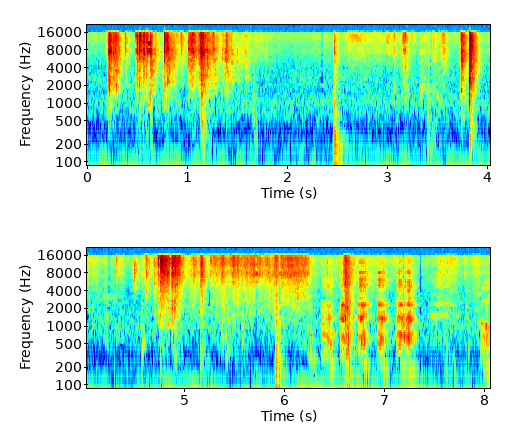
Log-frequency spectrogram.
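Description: Gloved hands picking up and opening a cardboard trading-card box: scattered knocks and taps of the box against the table, with short bursts of rustling and tearing of cardboard and wrap. A faint voice comes in near the end.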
